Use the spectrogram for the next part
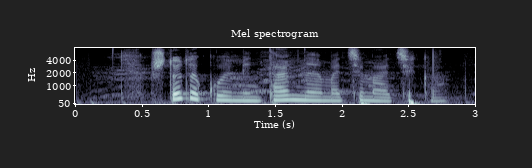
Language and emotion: Russian, neutral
